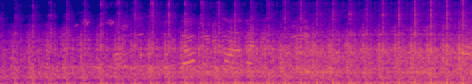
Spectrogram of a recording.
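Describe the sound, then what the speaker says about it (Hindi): Old Eicher tractor, about fifteen years old, chugging steadily in a village while hauling an overloaded cart of sugarcane, a rhythmic mid-distance engine thump with faint voices nearby. "ये आइसर ट्रैक्टर,"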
